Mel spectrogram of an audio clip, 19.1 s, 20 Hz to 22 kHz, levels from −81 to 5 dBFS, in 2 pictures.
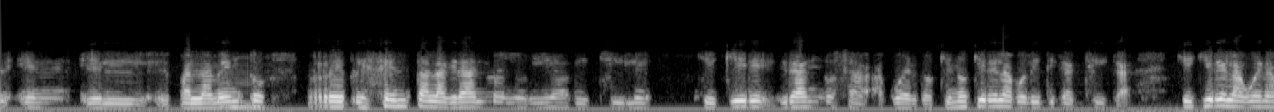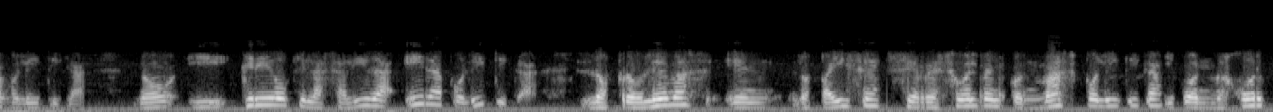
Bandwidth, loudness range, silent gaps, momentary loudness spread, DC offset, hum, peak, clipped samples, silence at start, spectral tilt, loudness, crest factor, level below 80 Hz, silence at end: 4.1 kHz; 4 LU; none; 14 LU; under 0.1%; none; -2 dBFS; under 0.1%; 0 s; -9.5 dB/octave; -19 LUFS; 16 dB; -44 dBFS; 0.05 s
